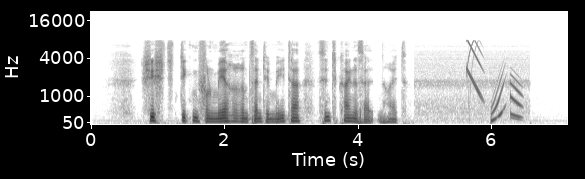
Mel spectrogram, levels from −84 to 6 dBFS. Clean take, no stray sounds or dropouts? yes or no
no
